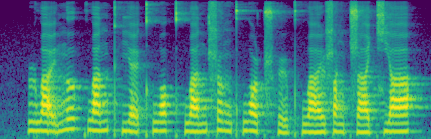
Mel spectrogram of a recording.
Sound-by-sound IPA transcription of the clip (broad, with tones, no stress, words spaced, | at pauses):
ɻwa̰˨˩ɪ̯n̪ɤ˥kwa˧˥n pʰjɛ̰˨˩kʰwɔ˧˥ kʰwa˧˥n ʂɤ˥˧ŋpʰwɔ˥˩ ʈ͡ʂʰɻ̩˨˩pʰwa˧˥ɪ̯ʂɑ˧ŋʈ͡ʂä˧˥ t͡ɕjä˥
